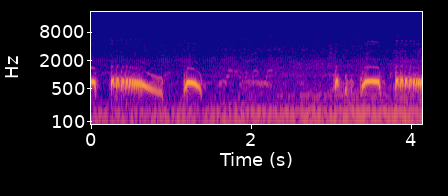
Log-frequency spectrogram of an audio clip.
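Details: Spotted dove used as a lure bird for trapping. Deep, soft cooing phrases mix long downward-sliding coos with short arched notes. A pause separates the repeated phrase, and a constant low hum runs underneath.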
